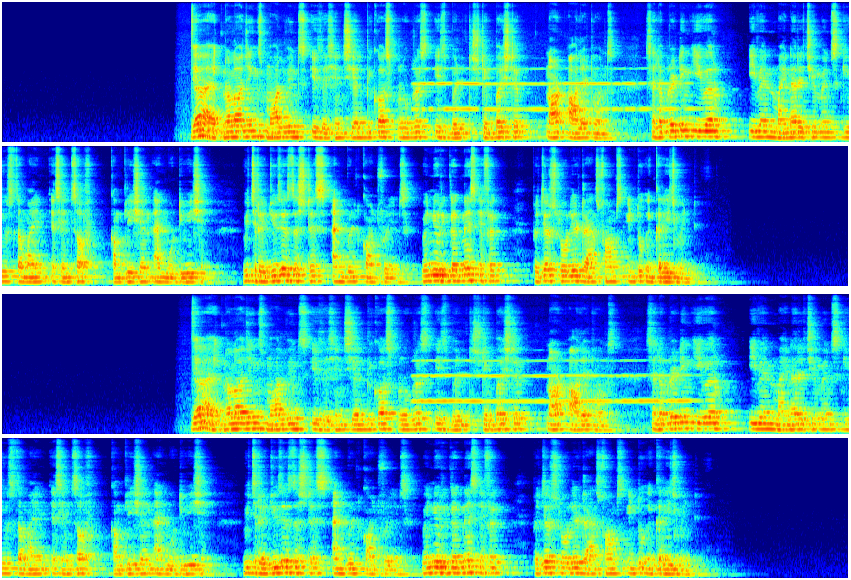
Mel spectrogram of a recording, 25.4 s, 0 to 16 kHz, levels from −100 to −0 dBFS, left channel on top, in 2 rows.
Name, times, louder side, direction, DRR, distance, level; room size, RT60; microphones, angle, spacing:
voice 1, 2.8-7.8 8.2-9.2 9.7-10.8 11.2-14.0 14.3-15.8 16.3-20.1 20.7-23.0, left 1 dB, 55° left, 4 dB, 0.5 m, -22 dB
Wind instrument woodwind instrument, 6.1-10.4, right 1 dB, ahead, 0.5 m, -34 dB
2.8 x 2.5 x 2.5 m, 0.81 s
head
